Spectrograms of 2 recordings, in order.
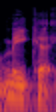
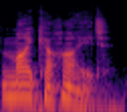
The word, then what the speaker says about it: Micah Hyde: that's pronounced Micah Hyde." It's not Mika, it's Micah Hyde.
